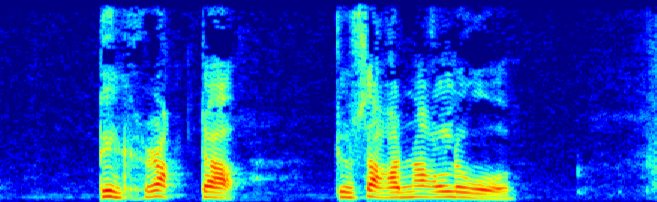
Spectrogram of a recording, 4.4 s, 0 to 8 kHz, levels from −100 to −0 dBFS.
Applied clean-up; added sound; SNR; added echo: none; none; none; none.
